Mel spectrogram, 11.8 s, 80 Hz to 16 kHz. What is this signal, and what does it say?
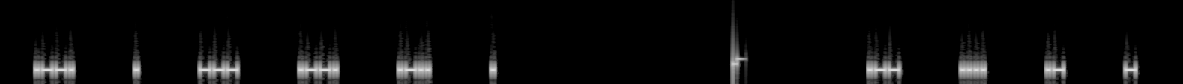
Morse code, heard as a keyed tone, about 34 wpm, spaced as for 12 wpm, 700 Hz. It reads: PEOPLE WHAT
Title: 6x Character Spacing - Top 100 Words - 35wpm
